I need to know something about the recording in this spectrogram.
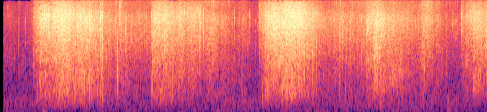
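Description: Footsteps crunch through dry leaf litter in the Oberolmer Wald, an oak mixed forest with hornbeams in Rheinhessen near Mainz, a steady walking rhythm of crisp, rustling crackles, with no voices.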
